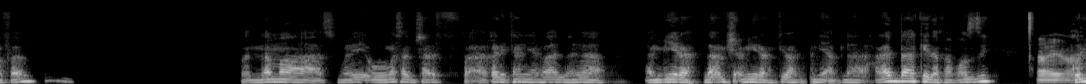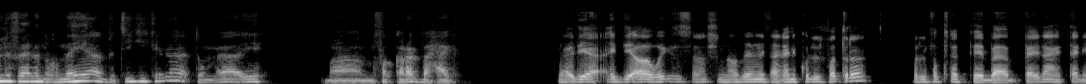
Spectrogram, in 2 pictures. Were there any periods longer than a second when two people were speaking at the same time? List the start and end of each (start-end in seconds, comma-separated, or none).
none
